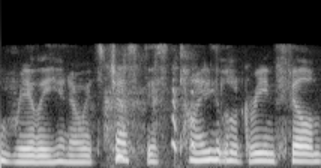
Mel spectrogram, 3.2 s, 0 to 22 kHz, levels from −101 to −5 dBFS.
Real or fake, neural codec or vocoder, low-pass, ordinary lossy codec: real; none; 7.2 kHz; AAC, 48 kbps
